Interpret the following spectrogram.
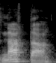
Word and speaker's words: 낫다: So pronunciation of this is 낫다, but that's not really that important because it's always conjugated.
